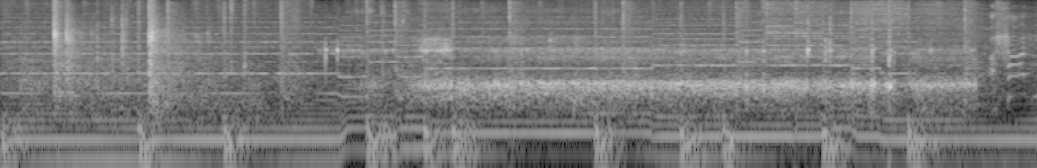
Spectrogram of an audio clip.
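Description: Skateboard on concrete: two sharp board clacks in the first two seconds, then wheels rolling with a steady grinding rumble from about four seconds in until just before the end. A backing rock song plays throughout.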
